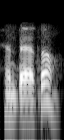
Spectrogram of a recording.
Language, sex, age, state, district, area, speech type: Odia, male, 45-60, Odisha, Nuapada, urban, conversation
